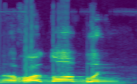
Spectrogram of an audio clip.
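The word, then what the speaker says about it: غضب: We are not saying ghada. Ghada is incorrect. Gha, because ghain and dad, these two are also part of the huruf musta'aliyah, and therefore must always be pronounced with a thick tone, a full mouth.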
